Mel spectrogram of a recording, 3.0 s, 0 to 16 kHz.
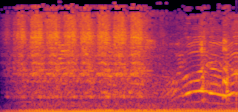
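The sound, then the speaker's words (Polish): An orange 1986 Fiat 126p with a 650 cc engine cranks but fails to start. The starter churns in a rhythmic whirring pulse for about two seconds, then a voice speaks. “Tylko najpierw sprawdźmy, czy maluch odpali.”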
